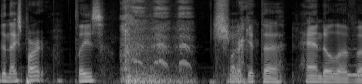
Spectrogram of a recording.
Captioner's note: laughing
